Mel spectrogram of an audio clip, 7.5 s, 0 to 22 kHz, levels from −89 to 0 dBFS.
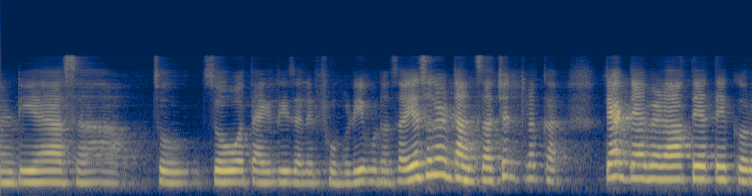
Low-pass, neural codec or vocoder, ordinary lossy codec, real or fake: none; codec, 16 kHz, about 1 kbps, DyCAST, with the encoder's durations; none; fake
